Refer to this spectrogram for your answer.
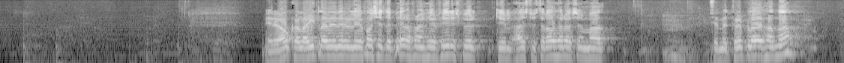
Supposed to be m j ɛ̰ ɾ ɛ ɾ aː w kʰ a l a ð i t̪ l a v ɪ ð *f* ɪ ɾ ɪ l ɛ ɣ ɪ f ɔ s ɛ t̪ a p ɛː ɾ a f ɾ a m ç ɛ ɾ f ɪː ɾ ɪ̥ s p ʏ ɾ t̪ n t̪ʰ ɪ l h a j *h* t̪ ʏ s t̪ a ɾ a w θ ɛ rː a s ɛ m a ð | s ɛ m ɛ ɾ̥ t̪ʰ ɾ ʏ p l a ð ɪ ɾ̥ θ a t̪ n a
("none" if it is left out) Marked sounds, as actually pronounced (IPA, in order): v, s

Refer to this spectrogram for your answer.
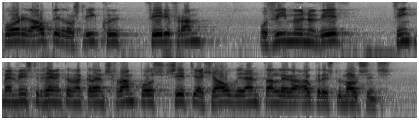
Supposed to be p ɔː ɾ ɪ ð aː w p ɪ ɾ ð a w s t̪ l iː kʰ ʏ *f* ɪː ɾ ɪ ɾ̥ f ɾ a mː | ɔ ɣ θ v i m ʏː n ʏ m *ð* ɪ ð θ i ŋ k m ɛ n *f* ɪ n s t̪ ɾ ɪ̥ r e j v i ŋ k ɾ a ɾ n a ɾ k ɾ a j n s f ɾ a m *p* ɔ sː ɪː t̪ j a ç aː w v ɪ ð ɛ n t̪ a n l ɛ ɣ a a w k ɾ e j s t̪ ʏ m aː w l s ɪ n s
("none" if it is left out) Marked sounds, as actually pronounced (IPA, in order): f, v, v, p

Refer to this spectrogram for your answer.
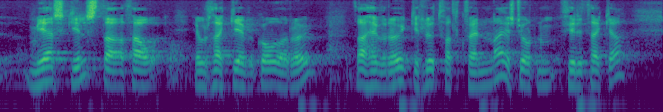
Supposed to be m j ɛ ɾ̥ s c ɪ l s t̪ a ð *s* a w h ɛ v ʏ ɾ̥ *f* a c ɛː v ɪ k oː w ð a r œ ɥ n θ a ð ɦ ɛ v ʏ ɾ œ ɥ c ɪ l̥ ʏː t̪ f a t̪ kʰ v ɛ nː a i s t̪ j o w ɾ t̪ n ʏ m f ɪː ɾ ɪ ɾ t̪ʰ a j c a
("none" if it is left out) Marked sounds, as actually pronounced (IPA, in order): θ, θ

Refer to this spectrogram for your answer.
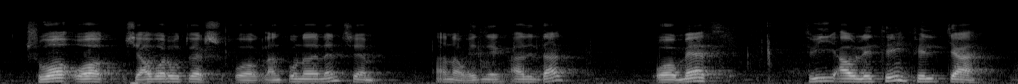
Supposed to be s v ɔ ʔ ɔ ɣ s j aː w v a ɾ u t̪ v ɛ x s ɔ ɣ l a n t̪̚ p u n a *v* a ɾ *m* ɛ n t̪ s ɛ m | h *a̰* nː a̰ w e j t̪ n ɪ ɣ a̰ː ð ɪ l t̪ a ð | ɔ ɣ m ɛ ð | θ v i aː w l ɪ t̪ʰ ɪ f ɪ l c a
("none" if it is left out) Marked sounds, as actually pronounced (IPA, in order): ð, n, a̰

